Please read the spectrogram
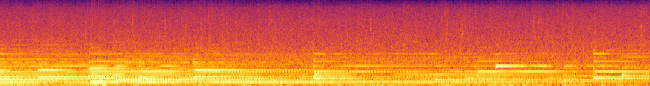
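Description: Slow, calm piano improvisation on a sampled grand piano (Spitfire LABS Autograph Grand), soft sustained chords over held low bass notes, changing every second or two. A steady rain ambience is mixed in underneath.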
